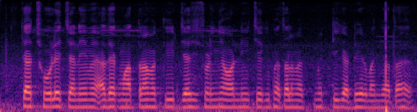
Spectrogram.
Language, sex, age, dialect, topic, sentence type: Hindi, male, 25-30, Awadhi Bundeli, agriculture, question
